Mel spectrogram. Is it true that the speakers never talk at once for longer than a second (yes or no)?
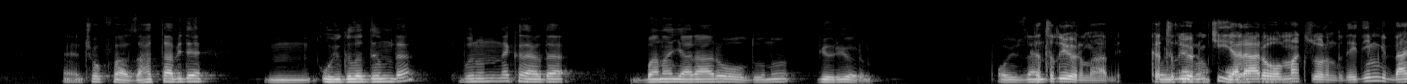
no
